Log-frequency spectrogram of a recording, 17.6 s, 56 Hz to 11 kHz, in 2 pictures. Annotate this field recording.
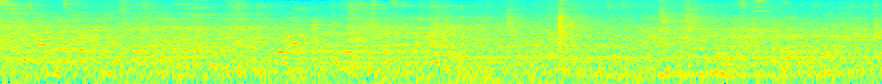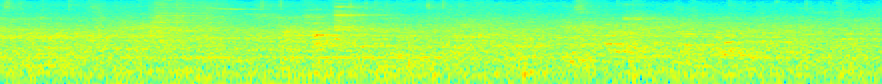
a short walk through the usual shopping center madness. the narratives of these places is almost the same everwhere, and so are the sounds. (SD702 DPA4060)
